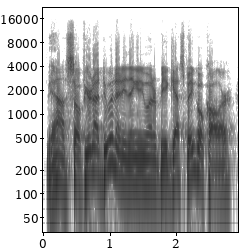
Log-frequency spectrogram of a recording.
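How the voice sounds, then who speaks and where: A man's voice: mid-range voice, expressive, racing. An American man chatting casually as a co-host on a radio show.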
